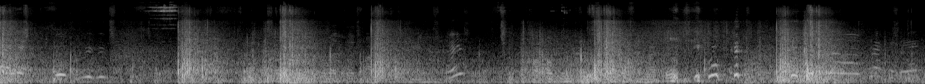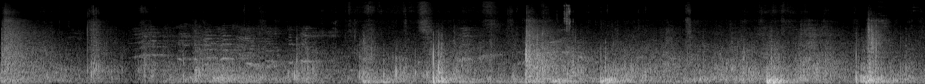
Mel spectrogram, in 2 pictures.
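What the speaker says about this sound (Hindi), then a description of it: "मैं डायरेक्ट लॉन्चर वाले बम फोड़ता हूँ" Diwali launcher firecrackers burst again and again outdoors, a string of loud cracks and bangs, with voices talking and calling out over and between them.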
